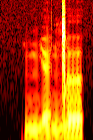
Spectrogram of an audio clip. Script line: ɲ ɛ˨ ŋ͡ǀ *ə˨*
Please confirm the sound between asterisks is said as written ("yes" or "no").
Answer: no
